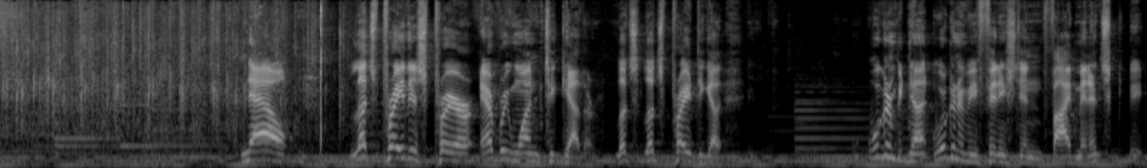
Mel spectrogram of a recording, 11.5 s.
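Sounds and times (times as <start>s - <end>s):
audience clapping: 0.0s - 3.8s
speech: 2.4s - 7.4s, 8.7s - 11.4s.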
